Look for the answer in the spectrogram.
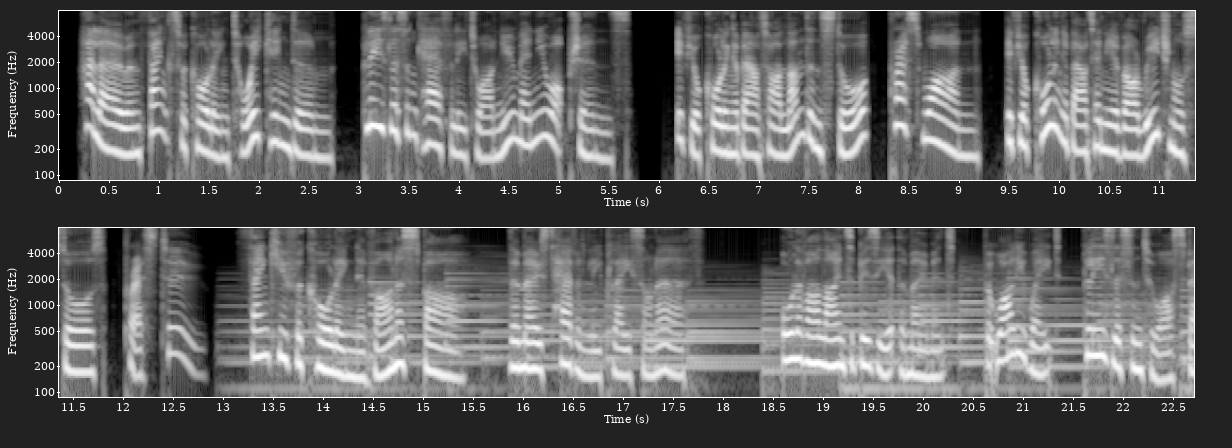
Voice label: IVR and telephony

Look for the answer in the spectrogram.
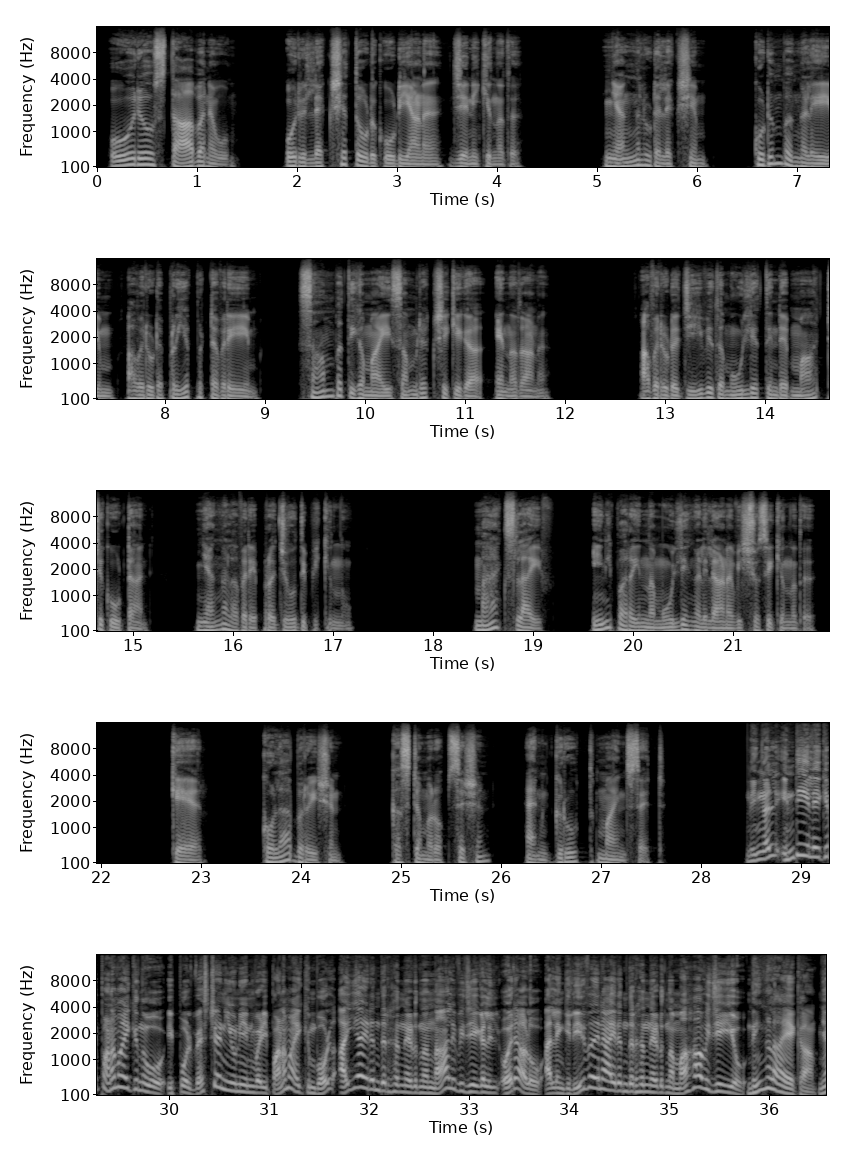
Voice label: Malayalam Voice Only

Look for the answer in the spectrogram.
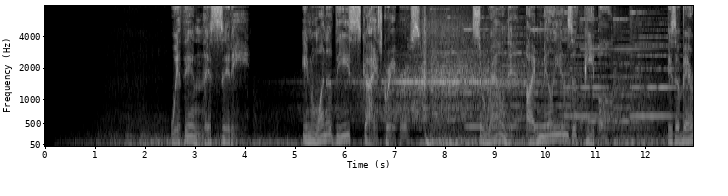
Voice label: VOICES - TRAILER

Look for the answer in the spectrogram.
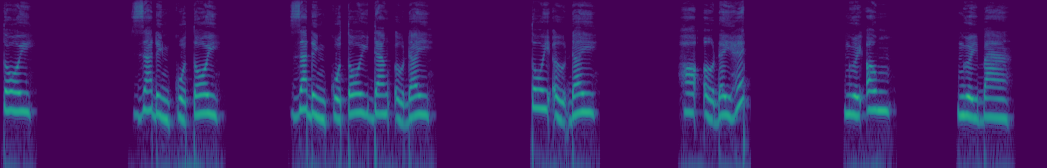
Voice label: Northern Female

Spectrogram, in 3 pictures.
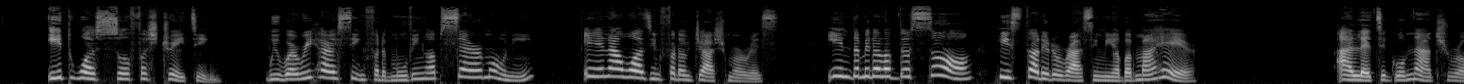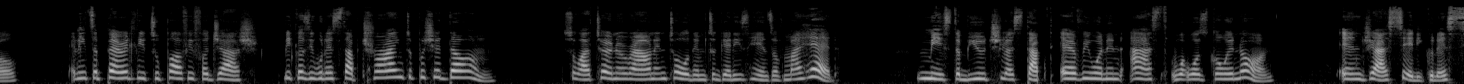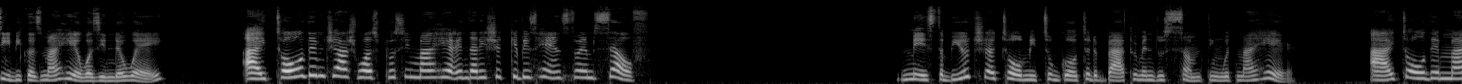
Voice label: Child Caribbean English

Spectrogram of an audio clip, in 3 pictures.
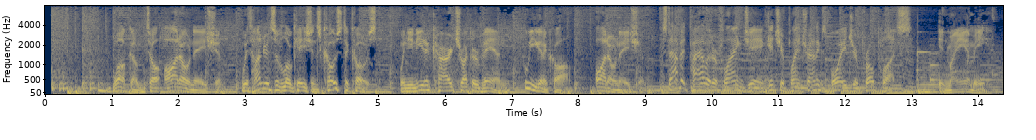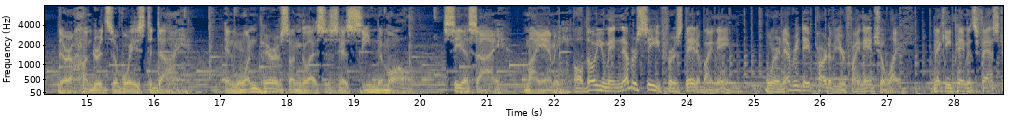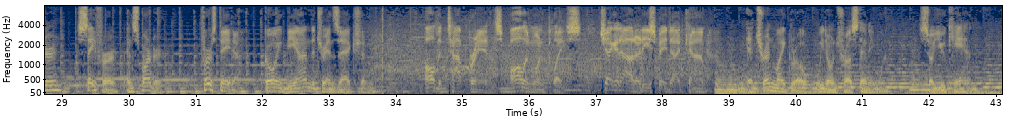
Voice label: Commercial Video

